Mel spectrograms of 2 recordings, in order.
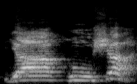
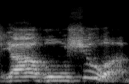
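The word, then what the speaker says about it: יהושע: it has these letters, the way it is pronounced is not Yahusha. It is Yahushua because the vow designation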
